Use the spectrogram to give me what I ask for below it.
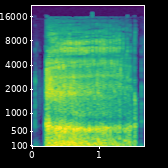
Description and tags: Pitched down 4 semitones and compressed a bit. Otherwise no processing...sounds good with a doubler though. :) Snorting, Growling, crying out of all kinds.
beast, creature, growling, grunting, human, monster, non-verbal, slurping, snorting, vocal, voice, voiceover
